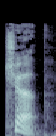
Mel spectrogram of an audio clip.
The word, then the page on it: chirp: anglais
